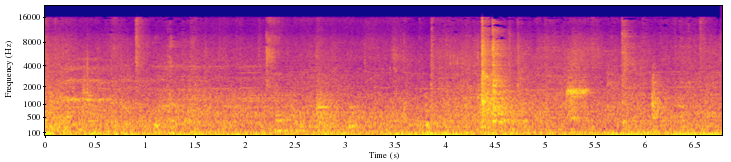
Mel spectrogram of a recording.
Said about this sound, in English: G'day, how are you? And the garage door opens.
